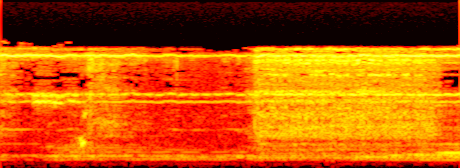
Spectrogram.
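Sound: telephone ringing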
